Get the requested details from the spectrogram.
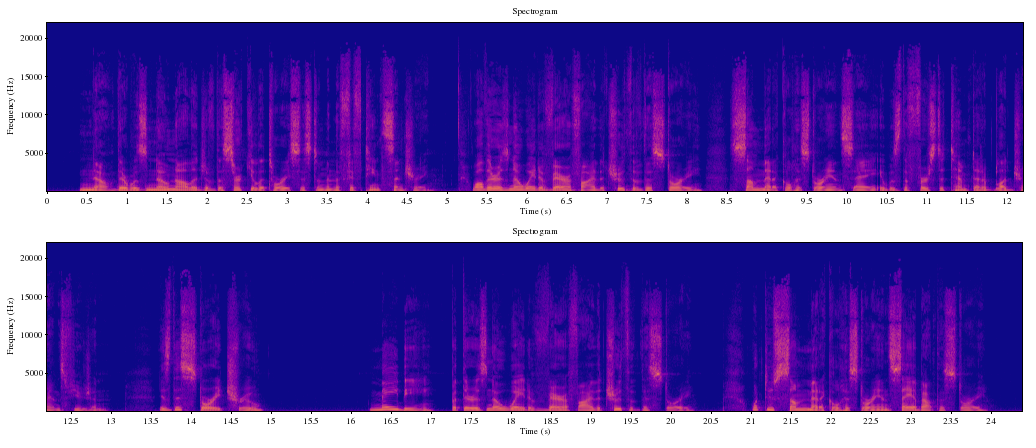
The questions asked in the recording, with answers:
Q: What do some medical historians say about this story?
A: Some medical historians say it was the first attempt at a blood transfusion.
